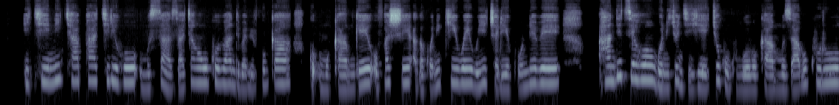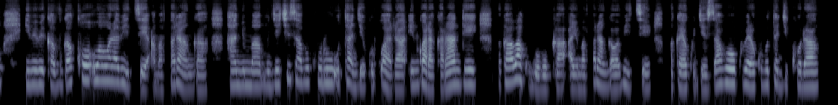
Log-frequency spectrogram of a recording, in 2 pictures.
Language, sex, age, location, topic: Kinyarwanda, female, 18-24, Huye, finance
